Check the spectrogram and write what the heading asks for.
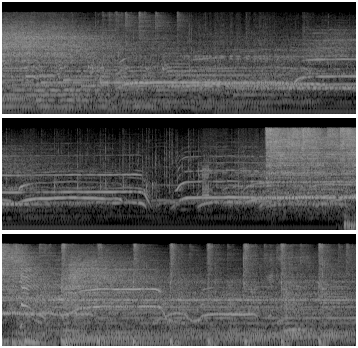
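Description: Live band music with a crowd of fans screaming and cheering. A held low note carries the first seven seconds, then drums and bass come in loud as the next song starts.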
